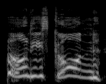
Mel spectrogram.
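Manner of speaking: high, loud, upset; distraught. A narrator's reading. Tearful girl telling her dad the dog is gone, high and upset. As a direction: blurt it out in distress.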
